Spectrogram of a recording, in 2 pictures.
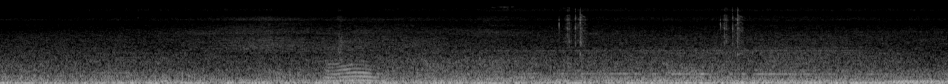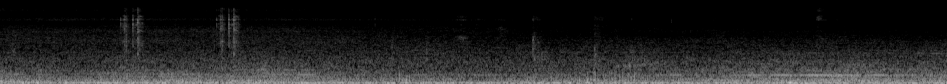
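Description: Outdoor urban ambience: a steady low rumble of distant traffic and wind on the microphone. A short wavering voice-like sound comes about three and a half seconds in, and a few faint clicks follow.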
